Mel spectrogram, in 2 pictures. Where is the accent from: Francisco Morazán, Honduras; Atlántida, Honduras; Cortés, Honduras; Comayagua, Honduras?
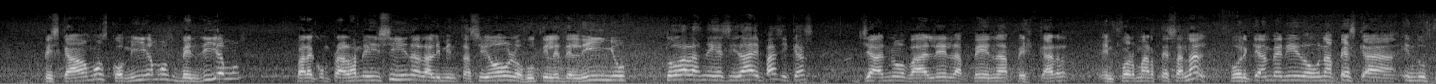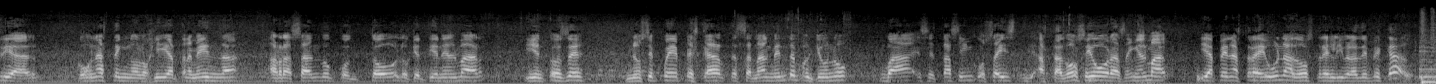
Atlántida, Honduras; Triunfo de la Cruz; Aquí en Honduras, aquí en mi pueblo, voy a poner como ejemplo el Triunfo de la Cruz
